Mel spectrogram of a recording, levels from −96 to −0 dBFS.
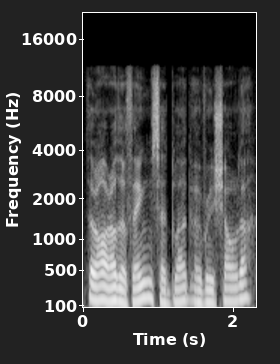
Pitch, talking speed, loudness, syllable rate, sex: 140 Hz, 235 wpm, -14 LUFS, 6.5 syllables/s, male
